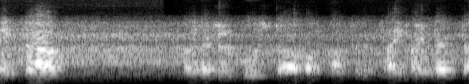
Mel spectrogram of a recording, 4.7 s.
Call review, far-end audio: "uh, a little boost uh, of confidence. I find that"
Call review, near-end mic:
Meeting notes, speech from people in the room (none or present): none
